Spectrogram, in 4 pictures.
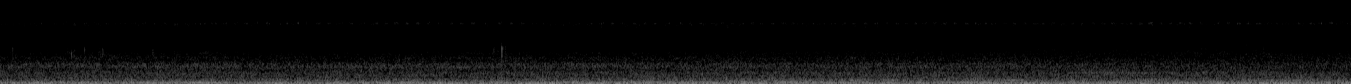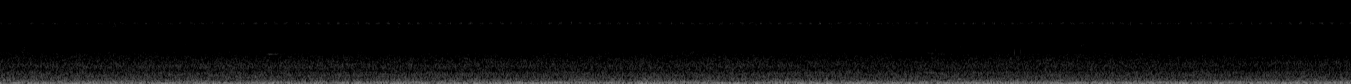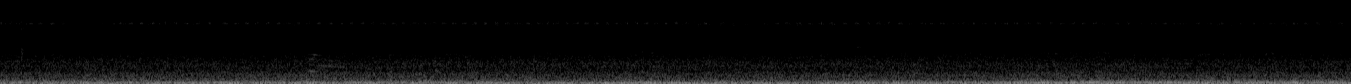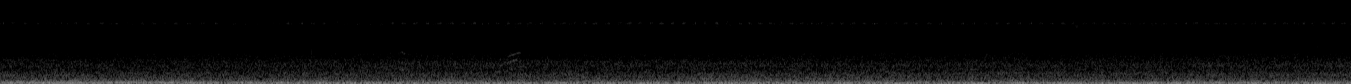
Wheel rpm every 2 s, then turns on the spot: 0, 0, 0, 0, 0, 0, 0, 0, 0, 0, 0, 0, 0, 0, 0, 0, 0, 0, 0, 0, 0, 0, 0, 0, 0, 0, 0.
none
